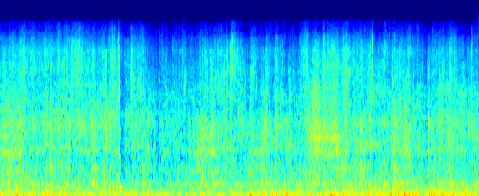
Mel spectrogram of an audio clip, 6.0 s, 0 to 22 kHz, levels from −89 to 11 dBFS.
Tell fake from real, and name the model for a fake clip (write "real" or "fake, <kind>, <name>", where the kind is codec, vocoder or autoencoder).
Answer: real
